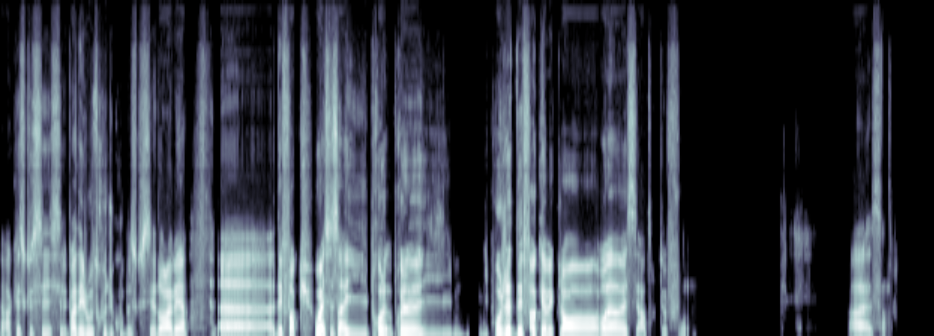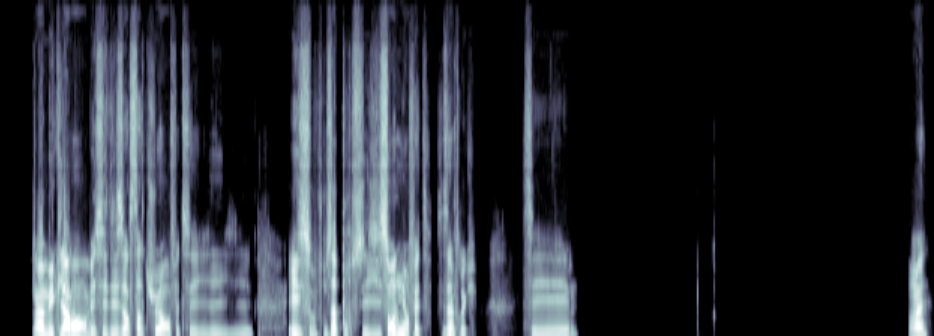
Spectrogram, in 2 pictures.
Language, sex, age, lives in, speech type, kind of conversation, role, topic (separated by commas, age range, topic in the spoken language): French, male, 20-24, France, conversation, unstructured, none, Pourquoi est-il important de protéger les animaux sauvages ?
